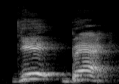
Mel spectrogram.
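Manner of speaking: very loud, high-pitched, aggressive, threatening yell. Showing how to yell a warning with aggression before shooting: aggressive yell. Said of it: "Get aggressive".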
